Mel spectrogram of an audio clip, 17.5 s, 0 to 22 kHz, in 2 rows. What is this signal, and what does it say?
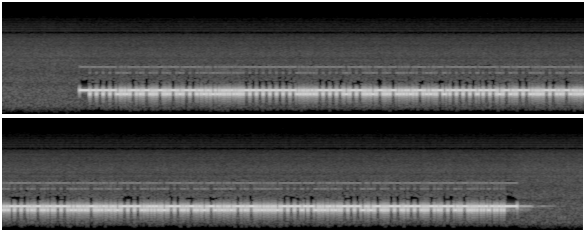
RTTY (75 baud, 170 Hz shift), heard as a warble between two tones, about 690 Hz centre. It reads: URSACHE FUR DIESES PHANOMEN SIND VULKANISCHE QUELLEN AUS DEM UNTERGRUND.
